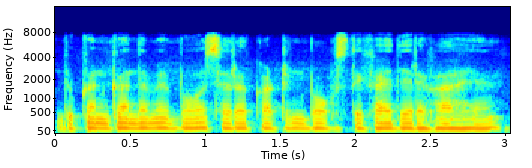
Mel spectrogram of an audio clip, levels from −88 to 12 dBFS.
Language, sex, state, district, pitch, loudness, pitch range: Hindi, male, Arunachal Pradesh, Papum Pare, 105 Hz, -17 LUFS, 105-110 Hz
